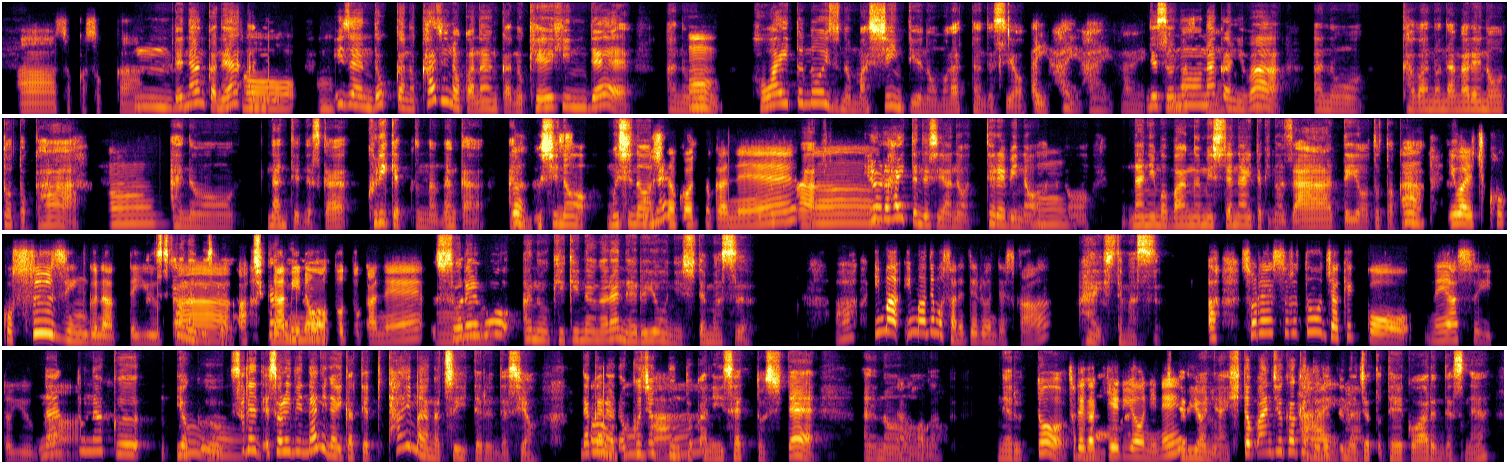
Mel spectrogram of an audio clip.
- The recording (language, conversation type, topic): Japanese, unstructured, 睡眠はあなたの気分にどんな影響を与えますか？
- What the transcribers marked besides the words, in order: other background noise; in English: "スージング"; tapping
